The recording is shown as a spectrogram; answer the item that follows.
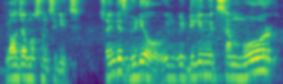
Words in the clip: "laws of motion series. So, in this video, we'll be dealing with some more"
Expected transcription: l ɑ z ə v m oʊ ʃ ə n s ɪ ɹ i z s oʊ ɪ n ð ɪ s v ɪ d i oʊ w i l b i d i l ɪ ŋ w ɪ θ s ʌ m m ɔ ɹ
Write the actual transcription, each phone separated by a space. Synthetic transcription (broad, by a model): l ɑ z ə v m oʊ s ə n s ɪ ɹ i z s oʊ ɪ n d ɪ s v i d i oʊ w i l b i d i l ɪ ŋ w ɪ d s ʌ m m ɔ ɹ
